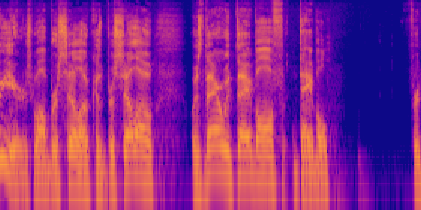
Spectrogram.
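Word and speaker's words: Bricillo: Lucas said in his update, you get Carmen Brasillo. I hope I'm saying that correctly. Is that the correct pronunciation? Yes. Brasillo, former Giants offensive line coach.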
